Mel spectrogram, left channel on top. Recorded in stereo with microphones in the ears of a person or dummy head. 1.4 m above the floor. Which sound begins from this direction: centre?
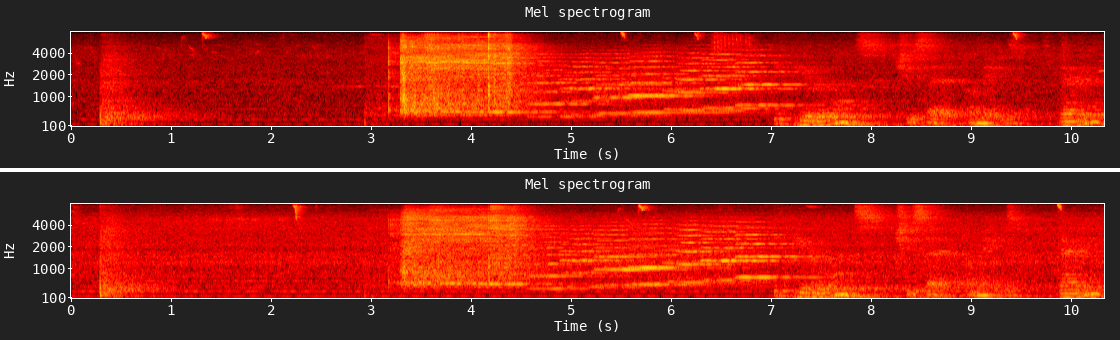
A trumpet, at 4.5 s.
